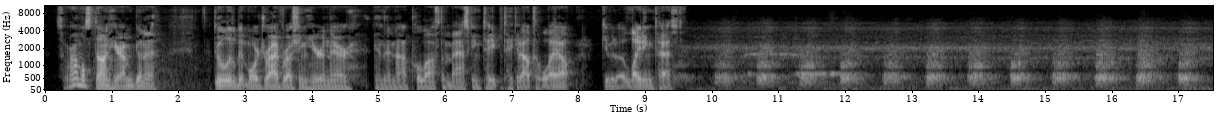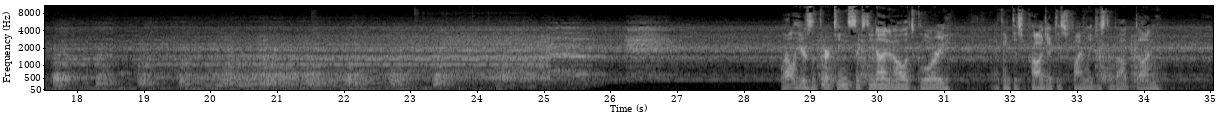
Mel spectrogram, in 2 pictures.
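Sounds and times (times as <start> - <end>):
model train steam chuffs: 11.3 - 28.0, 28.6 - 35.0
steam hiss: 11.4 - 35.0.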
